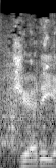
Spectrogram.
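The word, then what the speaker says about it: Cedi: Jetty Osmond is back in. It's spelled C-E-D-I, Seti, but it's Jetty.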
